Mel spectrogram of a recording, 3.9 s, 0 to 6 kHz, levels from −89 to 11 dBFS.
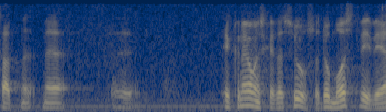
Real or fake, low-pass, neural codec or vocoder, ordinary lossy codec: real; 5.4 kHz; none; Opus, 24 kbps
